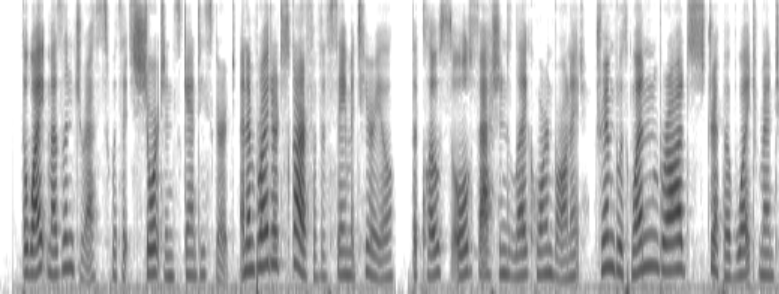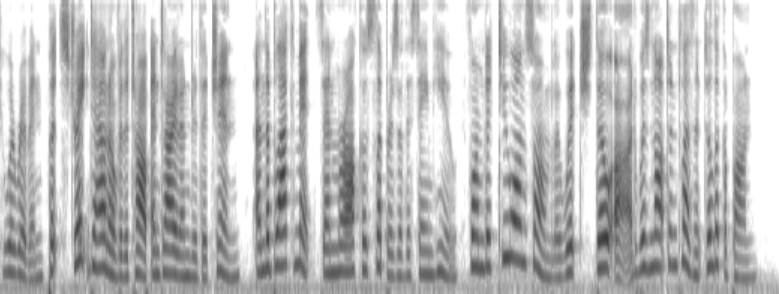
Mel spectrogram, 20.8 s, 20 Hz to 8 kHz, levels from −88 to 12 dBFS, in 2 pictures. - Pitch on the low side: No, high, 245 Hz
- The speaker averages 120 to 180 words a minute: No, average, 195 wpm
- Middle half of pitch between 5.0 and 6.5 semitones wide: Yes, average, 5.3 semitones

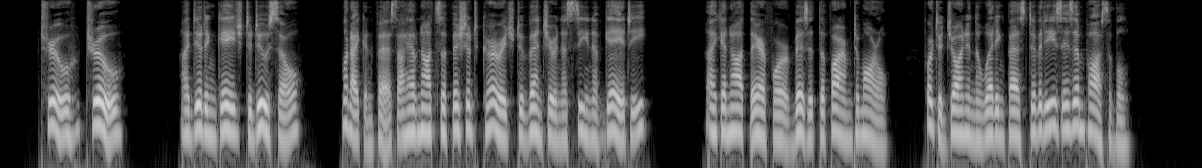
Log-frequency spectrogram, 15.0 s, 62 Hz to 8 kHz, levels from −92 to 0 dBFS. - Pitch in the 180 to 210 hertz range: No, medium, 165 Hz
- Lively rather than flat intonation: No, average, 3.6 semitones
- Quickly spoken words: No, average, 160 wpm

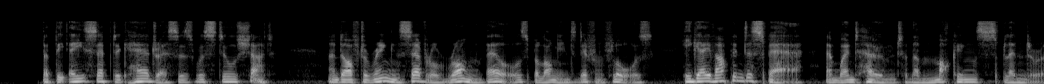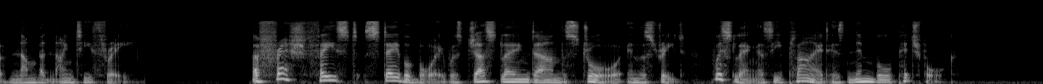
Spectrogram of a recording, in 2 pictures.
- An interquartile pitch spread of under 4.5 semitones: No, average, 5.3 semitones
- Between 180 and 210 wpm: No, average, 150 wpm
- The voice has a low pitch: Yes, low, 105 Hz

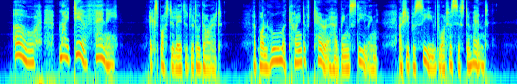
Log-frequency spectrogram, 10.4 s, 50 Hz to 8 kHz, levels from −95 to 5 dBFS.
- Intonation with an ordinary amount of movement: No, wide, 6.7 semitones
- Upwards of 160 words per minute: No, slow, 135 wpm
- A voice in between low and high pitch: Yes, medium, 155 Hz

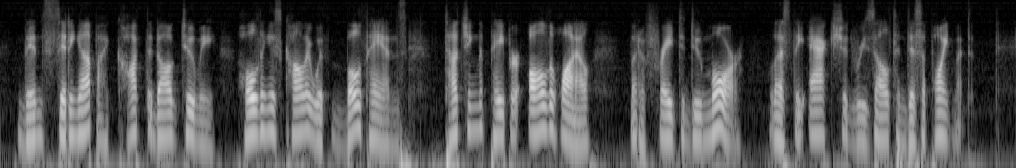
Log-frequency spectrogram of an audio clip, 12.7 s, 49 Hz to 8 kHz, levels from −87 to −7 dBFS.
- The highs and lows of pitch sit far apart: No, average, 3.7 semitones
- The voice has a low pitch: Yes, low, 125 Hz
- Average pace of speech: Yes, average, 155 wpm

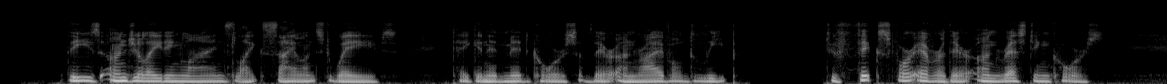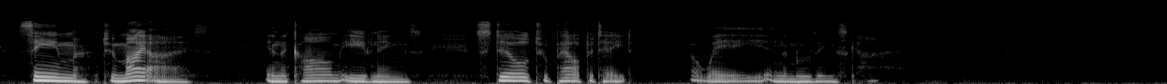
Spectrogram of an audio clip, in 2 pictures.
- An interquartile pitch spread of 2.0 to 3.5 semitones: No, average, 4.7 semitones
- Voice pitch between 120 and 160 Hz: Yes, low, 135 Hz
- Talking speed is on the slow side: Yes, slow, 95 wpm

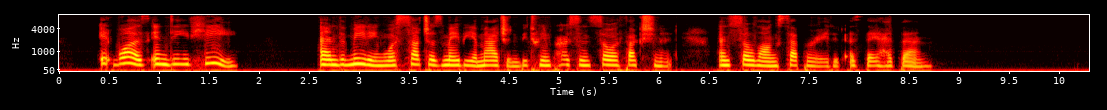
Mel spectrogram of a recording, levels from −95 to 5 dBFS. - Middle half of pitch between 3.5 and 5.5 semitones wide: No, average, 2.9 semitones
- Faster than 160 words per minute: No, average, 145 wpm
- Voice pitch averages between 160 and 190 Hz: No, high, 220 Hz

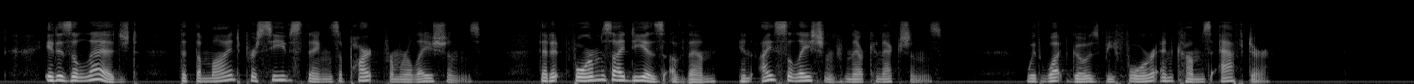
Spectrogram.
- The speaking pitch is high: No, medium, 140 Hz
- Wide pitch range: Yes, wide, 6.0 semitones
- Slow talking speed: Yes, slow, 125 wpm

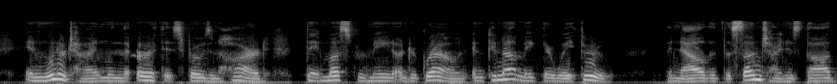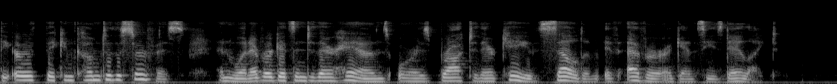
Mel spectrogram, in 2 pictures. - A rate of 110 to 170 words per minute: No, average, 185 wpm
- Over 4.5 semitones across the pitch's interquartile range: Yes, average, 4.9 semitones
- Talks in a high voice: No, medium, 155 Hz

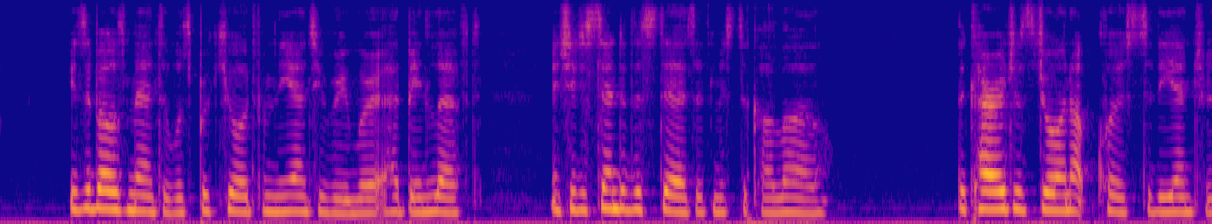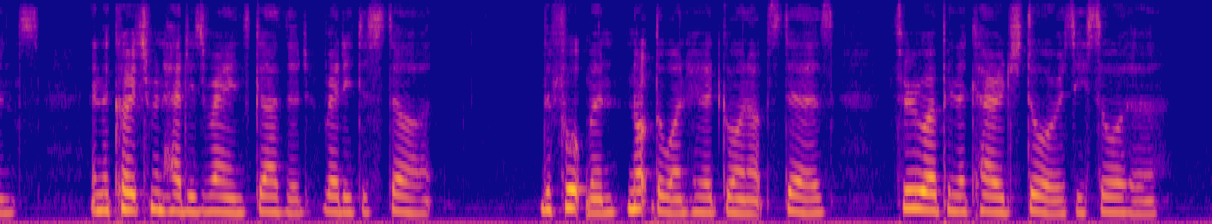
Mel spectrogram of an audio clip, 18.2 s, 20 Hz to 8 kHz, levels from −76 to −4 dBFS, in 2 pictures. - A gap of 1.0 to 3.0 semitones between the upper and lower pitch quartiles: Yes, narrow, 2.6 semitones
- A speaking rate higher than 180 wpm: Yes, average, 190 wpm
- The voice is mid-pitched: No, high, 200 Hz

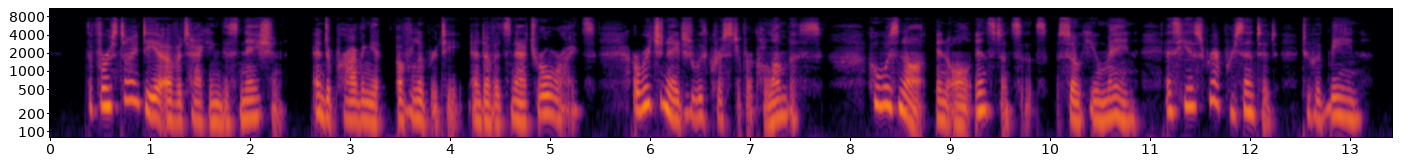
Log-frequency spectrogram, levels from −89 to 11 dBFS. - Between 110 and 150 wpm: No, average, 160 wpm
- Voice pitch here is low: No, medium, 175 Hz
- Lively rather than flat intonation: Yes, wide, 6.3 semitones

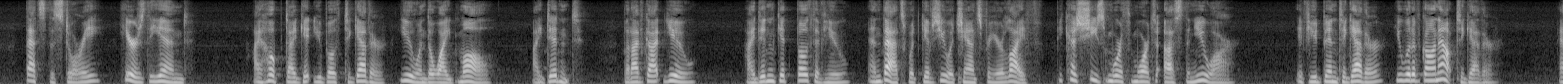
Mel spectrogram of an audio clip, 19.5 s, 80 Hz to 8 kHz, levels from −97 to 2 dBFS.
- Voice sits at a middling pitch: Yes, medium, 170 Hz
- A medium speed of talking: Yes, average, 180 wpm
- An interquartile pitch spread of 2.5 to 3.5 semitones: No, average, 4.3 semitones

